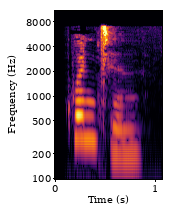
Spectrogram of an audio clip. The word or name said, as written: quintin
